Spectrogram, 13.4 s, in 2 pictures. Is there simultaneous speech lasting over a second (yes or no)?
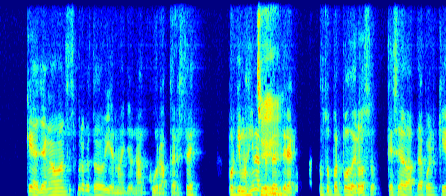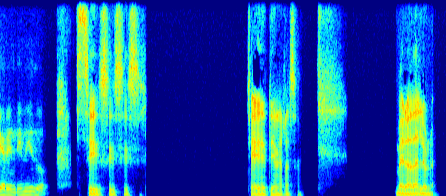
no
